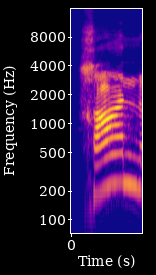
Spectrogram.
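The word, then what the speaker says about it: خوان: नहीं बोलेगा बलाई हुई खान पर खन लिखा जाता है लेकिन पढ़िए खान व की आवाज को साइलेंट कर देंगे खान पर पहुंची वह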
